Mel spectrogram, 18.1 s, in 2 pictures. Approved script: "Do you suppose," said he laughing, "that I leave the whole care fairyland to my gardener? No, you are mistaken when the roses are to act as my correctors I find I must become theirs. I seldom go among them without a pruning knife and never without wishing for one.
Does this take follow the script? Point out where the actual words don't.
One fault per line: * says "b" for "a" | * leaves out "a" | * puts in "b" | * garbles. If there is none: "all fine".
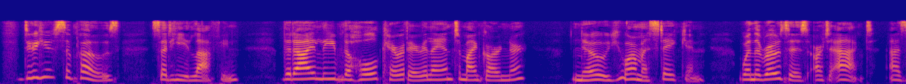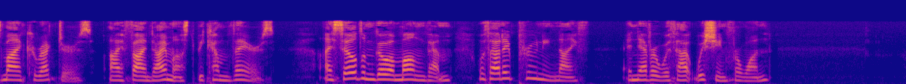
all fine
